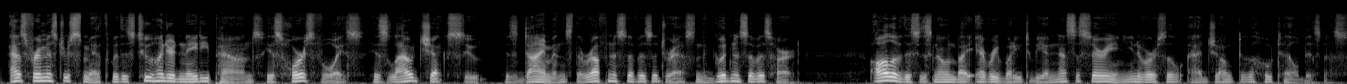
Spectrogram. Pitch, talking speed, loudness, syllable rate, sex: 110 Hz, 215 wpm, -22 LUFS, 5.7 syllables/s, male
